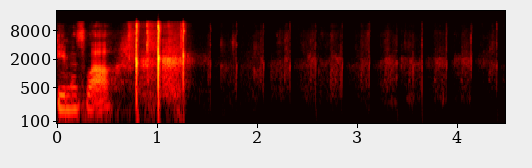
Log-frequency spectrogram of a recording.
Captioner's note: all applauding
